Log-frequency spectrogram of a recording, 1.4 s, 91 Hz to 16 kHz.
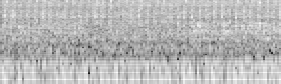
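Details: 2004 Dodge Neon SRT-4 at a steady, smooth idle with no misses or knocks after repair; the clicking crank-no-start was a poor terminal contact to the starter, fixed with a direct 12-volt wire from the battery to the starter.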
